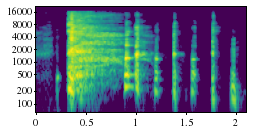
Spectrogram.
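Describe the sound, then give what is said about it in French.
A harsh, loud cough bursts out, followed by a quick run of smaller, evenly spaced coughs trailing off over about two seconds, with no talking. “Il tousse, petit”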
